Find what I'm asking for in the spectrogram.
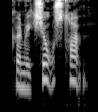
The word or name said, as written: konvektionsstrøm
